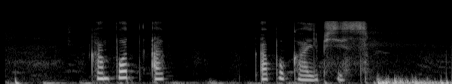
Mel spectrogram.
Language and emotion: Russian, neutral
